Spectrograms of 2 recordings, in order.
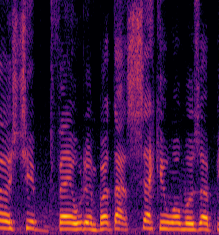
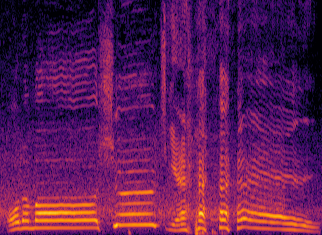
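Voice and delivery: higher, drawn-out shot call into a happy laugh; excited goal call; 5 semitones higher, much slower than usual. Real, not acted. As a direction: cheer the goal as it lands. His striker scores.

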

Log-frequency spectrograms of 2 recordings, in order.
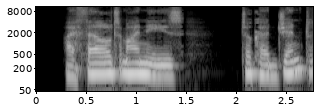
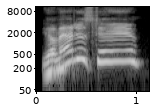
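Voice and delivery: much higher, louder calling voice from outside; Sapt calling; 4 dB louder than usual. A narrator's reading. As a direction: call out from the garden, high and carrying.

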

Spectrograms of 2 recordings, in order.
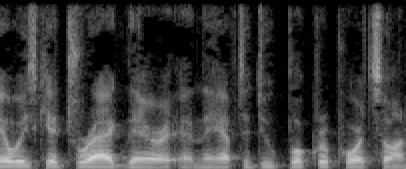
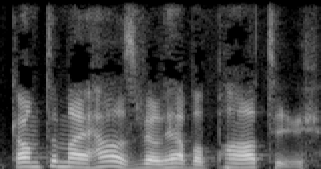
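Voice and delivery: high put-on party-guy call; imitating the crowd guy; 8 semitones higher than usual. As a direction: shout the invite like a goofy fan. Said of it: "it would be him just going".

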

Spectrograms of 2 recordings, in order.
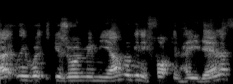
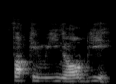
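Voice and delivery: normal talking voice

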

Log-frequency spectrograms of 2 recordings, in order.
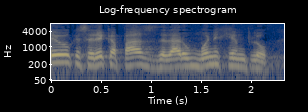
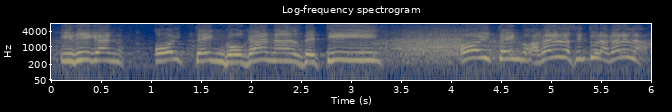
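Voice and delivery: high-pitched pushy party host; hammed-up high party emcee ordering everyone to dance; party animator; 8 semitones higher than usual. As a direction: boss the crowd around like a cheesy animator. Plays party animator for many lines.

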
